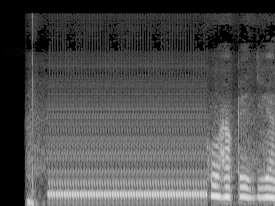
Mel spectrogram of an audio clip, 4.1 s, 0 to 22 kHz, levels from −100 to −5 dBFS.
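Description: At 0.74 s the speech locks into a system hang loop that lasts until 3.10 s. The playback side stalled while the sound hardware kept replaying one 40 ms stretch of its ring buffer, some sixty times over. At that length the repeats merge into a steady 25 Hz buzz rather than a stutter. Unlike mains hum, the buzz carries the frozen fragment's exact timbre, and it stops abruptly when normal audio resumes.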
